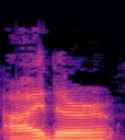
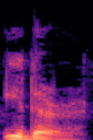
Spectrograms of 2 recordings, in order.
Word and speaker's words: either: own a car either you can also say either or either to pronunciation for the same like either is british pronunciation either is american pronunciation like doctor and then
